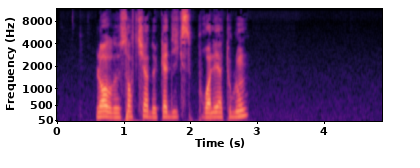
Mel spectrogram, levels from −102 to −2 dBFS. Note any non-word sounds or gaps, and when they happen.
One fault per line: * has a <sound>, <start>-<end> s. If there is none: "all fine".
all fine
